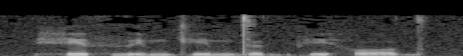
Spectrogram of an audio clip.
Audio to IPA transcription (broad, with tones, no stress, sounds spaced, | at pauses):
h e˦ θ ð ḛ˨ m ɡʱ e˨ m d œ˨ d bʱ e˨ h ɔ˨ d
